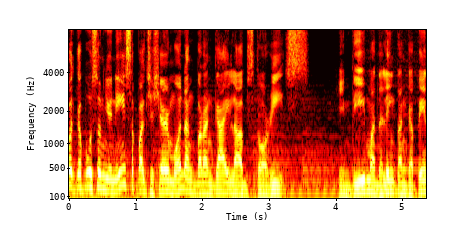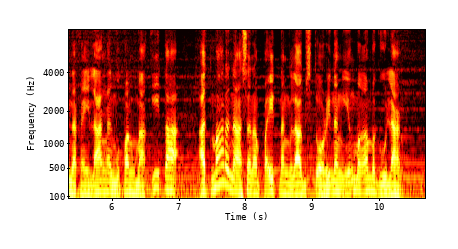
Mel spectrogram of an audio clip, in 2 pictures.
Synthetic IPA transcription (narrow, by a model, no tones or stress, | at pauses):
mɐɡ̚kɐpuːso̞ŋjʊnisɐpɐɡ̚sɪʃɛɹmo̞nɐŋbɐɾɐŋɡajlɐbst̪oɹis | hɪnd̪imɐd̪ɐliŋt̪ɐŋɡɐpɪnːɐkɐʔɪlaːŋɐnmopɐŋmɐkiːt̪ɐ | ʔɐt̪̚mɐɾɐnaːsɐnɐŋpɐʔit̪̚nɐŋlabst̪oːɾinɐŋɪjo̞ŋmɐŋamɐɡuːlɐ̰ŋ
